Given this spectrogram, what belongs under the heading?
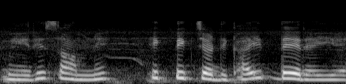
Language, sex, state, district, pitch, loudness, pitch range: Hindi, female, Uttar Pradesh, Budaun, 260 Hz, -16 LUFS, 220-275 Hz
